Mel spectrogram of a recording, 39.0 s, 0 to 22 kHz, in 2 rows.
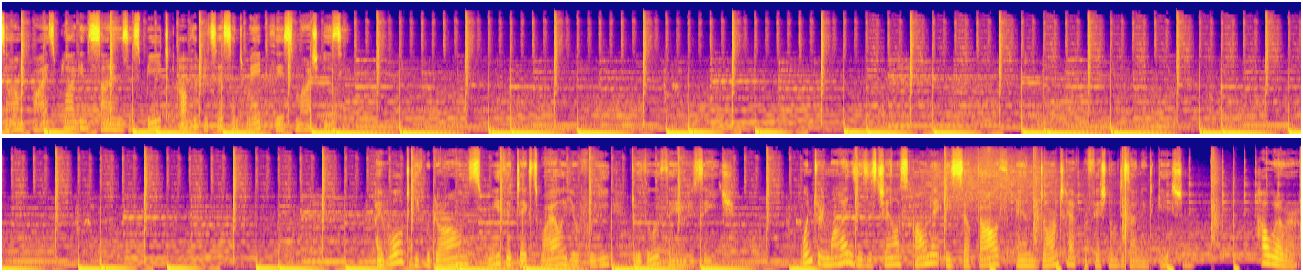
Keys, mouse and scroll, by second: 1.2-1.9 typing, 2.6 Tab, 3.2 Tab, 3.5 Tab, 4.1-4.9 typing, 8.9 1, 10.0-11.7 typing, 12.8-14.5 typing, 16.2 typing, 18.9-19.9 drag, 19.9 typing, 23.7 click, 24.5-27.5 typing, 25.7 Tab, 28.5 Return, 29.7 typing, 30.5 alt+click, 31.0-34.9 typing, 34.4 click, 35.9 space, 37.5 alt+click, 38.1-38.9 typing.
